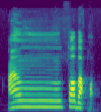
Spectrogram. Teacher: Samarnya dengan tidak masuk ke makhraj huruf nun. Setelah itu, dengungkan samarnya an. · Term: ikhfa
